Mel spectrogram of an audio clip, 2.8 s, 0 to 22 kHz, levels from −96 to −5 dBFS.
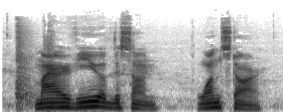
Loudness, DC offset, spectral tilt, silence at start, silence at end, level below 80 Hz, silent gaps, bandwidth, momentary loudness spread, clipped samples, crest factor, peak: -15 LUFS; under 0.1%; -5.5 dB/octave; 0.15 s; 0.25 s; -48 dBFS; none; 13 kHz; 12 LU; under 0.1%; 16 dB; 0 dBFS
